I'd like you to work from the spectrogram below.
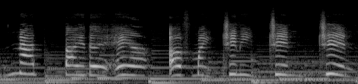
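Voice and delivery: very high piggy voice; high-pitched, emphatic little pig; defiant little pig. Acted. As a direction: refuse in a tiny, high pig voice. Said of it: "the first little pig replied".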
